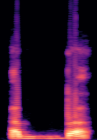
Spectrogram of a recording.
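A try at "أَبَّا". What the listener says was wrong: আব্বা। আব্বা ধরে রাখতে হবে না। হামজা বা জবর আব, বা জবর বা, আব্বা। আব্বা এভাবে বলতে হবে না, হ্যাঁ? ধরা রাখবে না, ডাইরেক্ট ছেড়ে দিতে হবে।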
